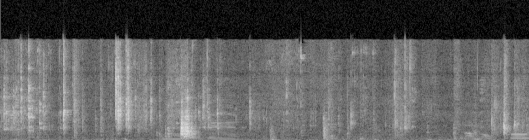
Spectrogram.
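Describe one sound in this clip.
A young man handles small objects with soft knocks and clatter.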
